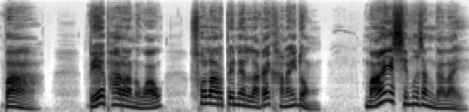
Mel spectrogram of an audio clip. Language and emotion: Bodo, surprised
